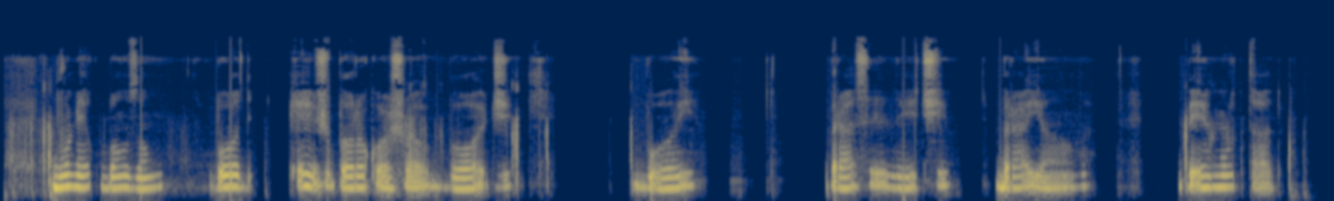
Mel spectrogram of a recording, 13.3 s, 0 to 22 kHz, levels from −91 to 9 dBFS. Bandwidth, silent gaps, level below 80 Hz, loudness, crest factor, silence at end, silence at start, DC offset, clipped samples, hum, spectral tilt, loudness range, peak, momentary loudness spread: 11 kHz; 2.73-2.88 s, 5.59-6.28 s, 7.16-7.28 s, 7.55-7.65 s, 7.86-8.25 s, 9.62-9.81 s, 11.00-11.16 s, 11.46-11.78 s; -56 dBFS; -18 LUFS; 18 dB; 0.45 s; 0.1 s; under 0.1%; under 0.1%; none; -6 dB/octave; 5 LU; 0 dBFS; 18 LU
